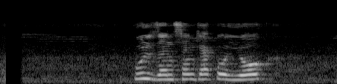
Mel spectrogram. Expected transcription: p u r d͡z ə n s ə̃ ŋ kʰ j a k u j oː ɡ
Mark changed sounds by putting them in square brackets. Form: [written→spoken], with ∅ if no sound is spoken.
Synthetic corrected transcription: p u [r→l] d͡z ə n s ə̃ ŋ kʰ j a k [u→o] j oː ɡ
